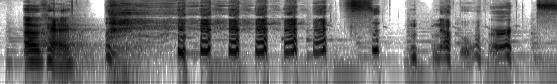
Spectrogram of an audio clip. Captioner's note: laughs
